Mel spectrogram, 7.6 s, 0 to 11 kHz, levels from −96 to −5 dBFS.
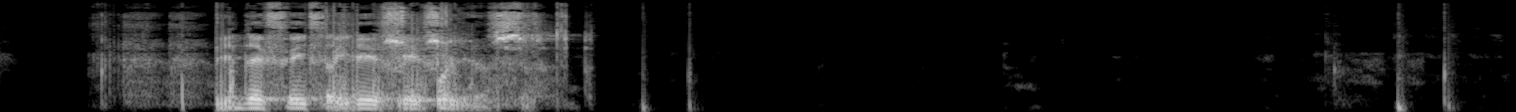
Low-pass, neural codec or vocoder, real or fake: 9.9 kHz; vocoder, 24 kHz, 100 mel bands, Vocos; fake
